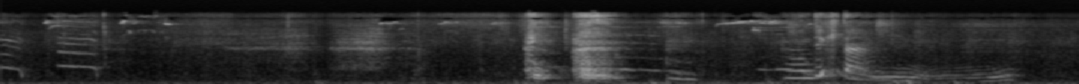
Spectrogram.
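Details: A German Shepherd puppy hearing a recorder for the first time gives wavering, rising-and-falling howls and whines after high recorder notes.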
